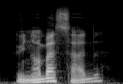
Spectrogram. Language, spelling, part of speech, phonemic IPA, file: French, ambassade, noun, /ɑ̃.ba.sad/, Fr-ambassade.ogg
- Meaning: an embassy, diplomatic representation in a foreign state, notably headed by an ambassador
